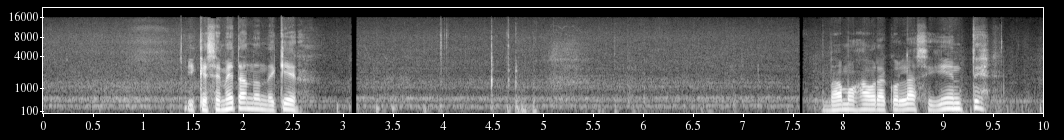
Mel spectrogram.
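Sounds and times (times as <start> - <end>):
bees buzzing: 0.0 - 8.6.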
